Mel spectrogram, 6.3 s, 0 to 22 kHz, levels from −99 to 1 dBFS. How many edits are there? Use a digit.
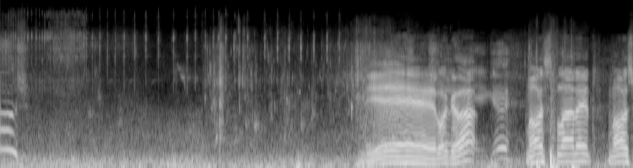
1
